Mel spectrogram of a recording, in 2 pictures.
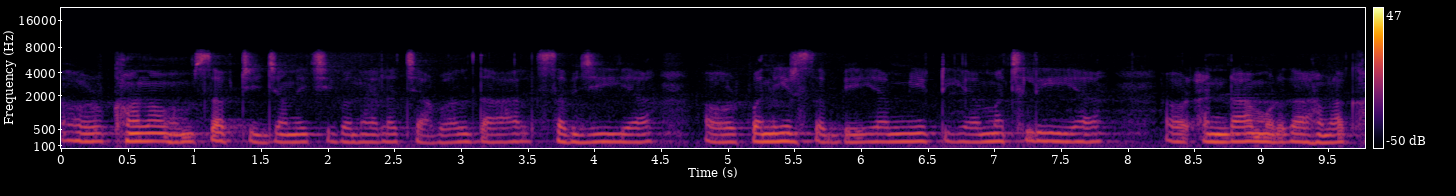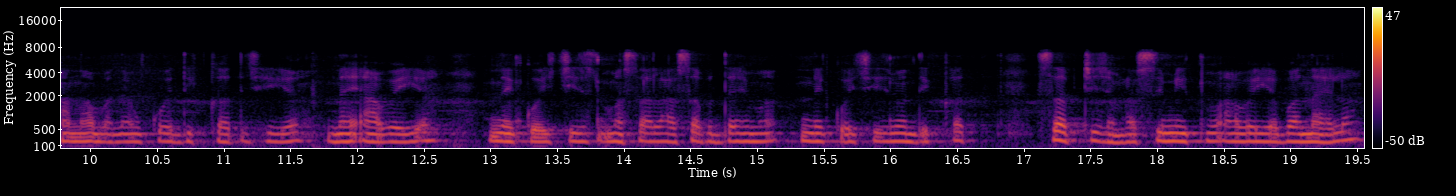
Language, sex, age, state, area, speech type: Maithili, female, 30-45, Jharkhand, urban, spontaneous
